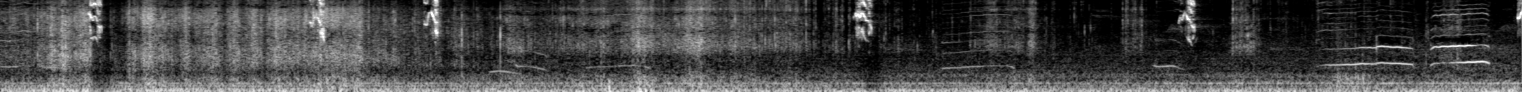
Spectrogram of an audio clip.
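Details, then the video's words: Moby the monkey begs for food while others eat peanuts: thin, high whining squeaks, each short and slightly arched or rising, growing more frequent toward the end, amid sharp cracking clicks and steady background hiss. "S@d Sound Monkey Moby Ask Food While Others Eating Peanuts"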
